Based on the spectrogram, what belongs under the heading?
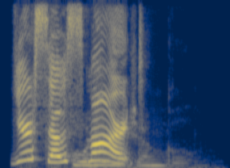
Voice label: cartoon saying youre so smart; applehillstudios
